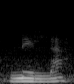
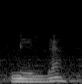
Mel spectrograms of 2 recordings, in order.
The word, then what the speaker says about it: nila: means a while ago nila nila first syllable second syllable la the accent is in the second syllable la so you pronounce it or nila This means they nila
